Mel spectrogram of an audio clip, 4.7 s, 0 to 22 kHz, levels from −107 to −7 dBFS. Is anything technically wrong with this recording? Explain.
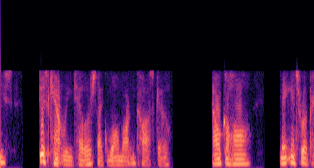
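Yes. Throughout the speech, AMR narrowband mobile codec damage is plainly audible: the 7.4 kbps AMR-NB coder rebuilds each 20 ms frame from a vocal-tract model excited by sparse pulses, and 8 kHz sampling removes everything above 4 kHz, leaving a muffled, buzzy, synthetic voice.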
